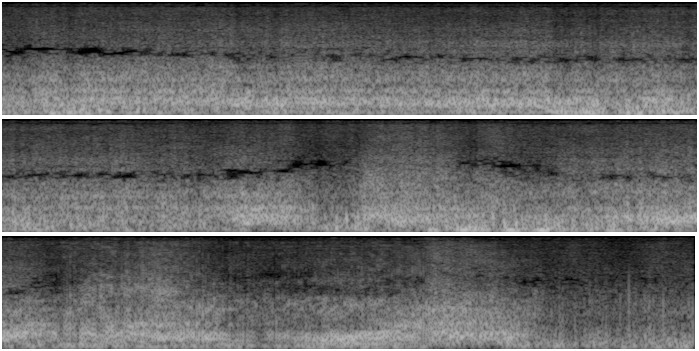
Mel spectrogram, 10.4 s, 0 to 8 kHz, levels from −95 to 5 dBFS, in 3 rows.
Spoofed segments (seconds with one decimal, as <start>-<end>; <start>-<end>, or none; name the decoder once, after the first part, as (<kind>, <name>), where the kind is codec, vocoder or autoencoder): 7.2-9.1 (vocoder, HiFi-GAN)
